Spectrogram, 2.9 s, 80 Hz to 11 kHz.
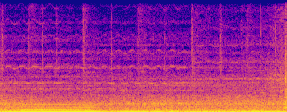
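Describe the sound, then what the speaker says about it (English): Track-focused Honda Civic Type R FN2 with a K20 VTEC engine, loud close-up engine drone holding a steady high pitch, then dipping and shifting near the end. "When you imagine a K20 or a VTEC Honda built engine, this is exactly what you imagine."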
